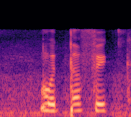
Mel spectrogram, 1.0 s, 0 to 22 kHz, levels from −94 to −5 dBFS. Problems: constant background noise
